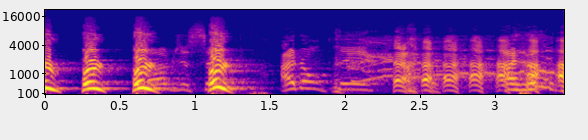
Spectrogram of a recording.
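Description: Several dogs bark loudly and close by, a few sharp separate barks at first, then a rapid, overlapping flurry of barking from more than one dog.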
